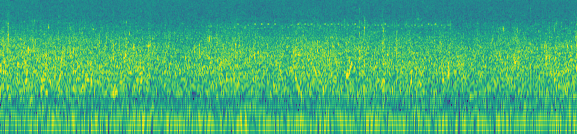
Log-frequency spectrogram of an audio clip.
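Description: A wide river flowing fast, a steady, even rush of water.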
